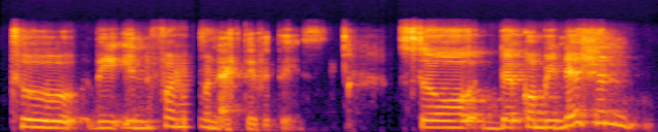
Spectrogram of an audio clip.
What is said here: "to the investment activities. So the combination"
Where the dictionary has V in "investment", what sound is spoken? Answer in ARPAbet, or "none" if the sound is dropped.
F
